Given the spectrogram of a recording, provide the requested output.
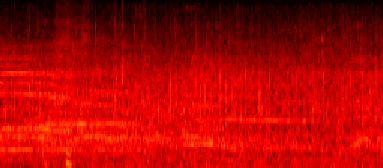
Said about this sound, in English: Nice round of applause for Darby Allin.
